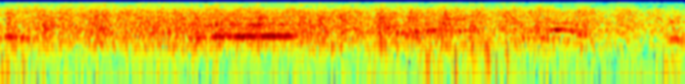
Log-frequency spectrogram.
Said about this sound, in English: Oh, come on, clap your hands together.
